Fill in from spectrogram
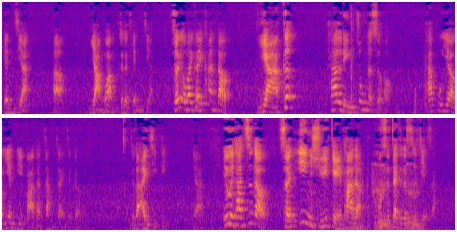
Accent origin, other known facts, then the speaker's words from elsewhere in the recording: China; 我们中国人很注重啊，坟墓是很注重啊。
